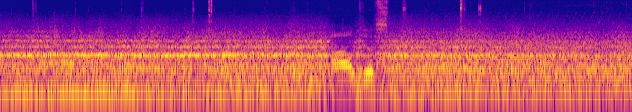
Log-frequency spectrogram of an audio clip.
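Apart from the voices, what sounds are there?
train passing by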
